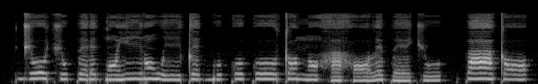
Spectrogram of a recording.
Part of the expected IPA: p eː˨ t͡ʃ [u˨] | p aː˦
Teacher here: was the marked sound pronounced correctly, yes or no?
no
